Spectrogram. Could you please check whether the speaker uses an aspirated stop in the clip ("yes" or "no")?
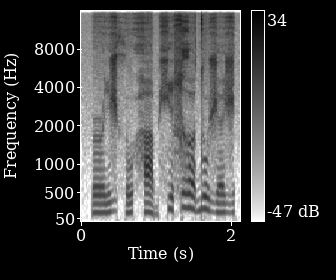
no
